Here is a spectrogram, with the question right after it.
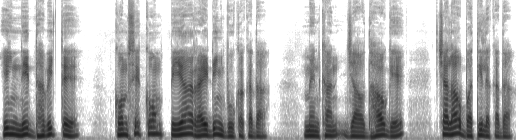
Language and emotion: Santali, sad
